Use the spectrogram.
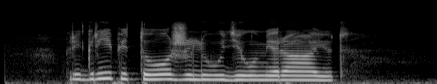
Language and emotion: Russian, sad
